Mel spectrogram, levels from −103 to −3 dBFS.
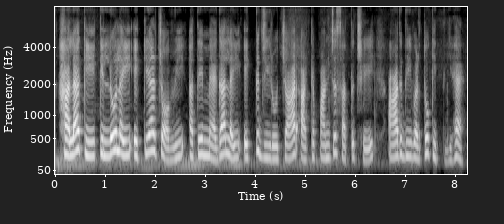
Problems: constant background noise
